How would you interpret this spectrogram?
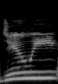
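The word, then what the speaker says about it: Douwe: Dutch speaking people and they all agree that it's probably Da Way which is fine but I have not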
